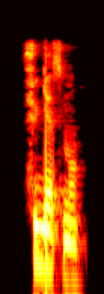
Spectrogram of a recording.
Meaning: fleetingly
- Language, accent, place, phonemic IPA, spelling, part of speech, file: French, France, Lyon, /fy.ɡas.mɑ̃/, fugacement, adverb, LL-Q150 (fra)-fugacement.wav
